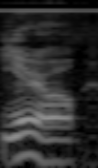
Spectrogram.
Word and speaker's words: gyro: think that is actually it's a Greek word so even greasy they say gyro but in New York usually people just like to change some pronunciation so they say genre cinema hero okay cool and why did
